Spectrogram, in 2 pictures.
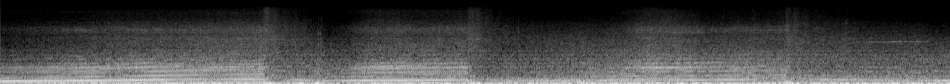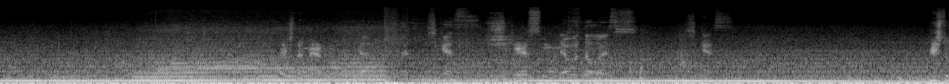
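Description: Mitsubishi Lancer Evo VIII's turbocharged four-cylinder engine heard from inside the cabin. It pulls up through the revs for a couple of seconds, drops sharply at a gear change, then runs at fairly steady revs with a few small rises and falls. Several sharp clicks come near the end.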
